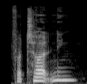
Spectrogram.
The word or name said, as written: fortoldning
